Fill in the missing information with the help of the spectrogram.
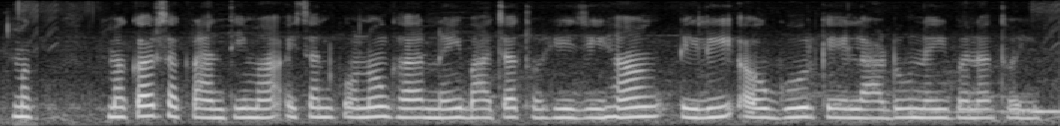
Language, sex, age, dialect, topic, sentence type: Chhattisgarhi, female, 18-24, Eastern, agriculture, statement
